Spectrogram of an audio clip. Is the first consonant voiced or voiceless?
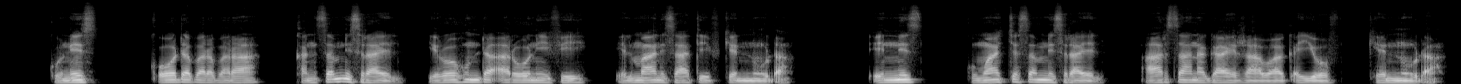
voiceless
